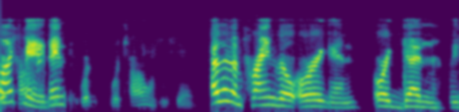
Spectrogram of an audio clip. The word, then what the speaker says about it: Oregon: me think we're talking I live in Prineville Oregon or again we say it again it's not we're gone people it is actually pronounced or again I told the that my us ran there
